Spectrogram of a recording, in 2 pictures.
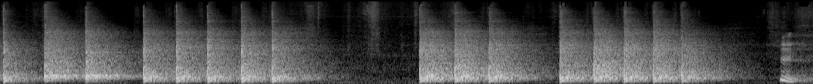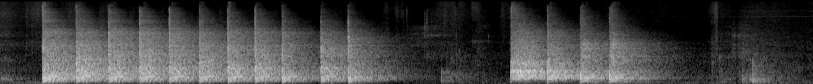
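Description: Repeated hammer blows on a part of a Honda TRX 700 ATV, loud and close, struck in rapid bursts of metallic whacks with short pauses between the runs.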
